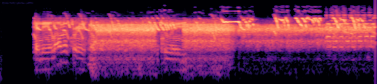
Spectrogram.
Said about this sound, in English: Get those blasted birds off my antenna!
